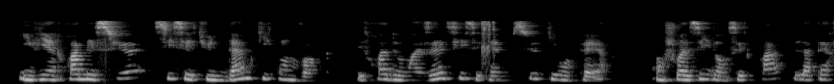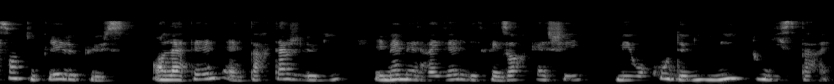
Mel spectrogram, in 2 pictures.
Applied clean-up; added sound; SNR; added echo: neural separator model SepFormer DNS4.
